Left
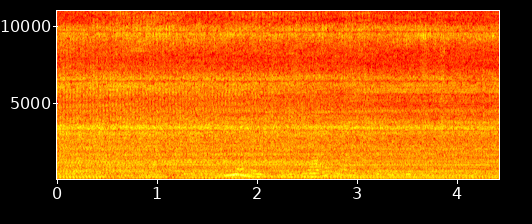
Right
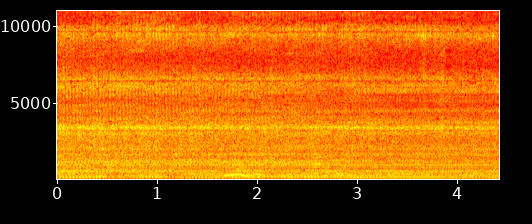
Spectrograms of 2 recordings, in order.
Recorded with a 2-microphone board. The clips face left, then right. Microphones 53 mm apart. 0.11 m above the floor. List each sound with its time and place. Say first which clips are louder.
1.7 s a woman speaking: left 3 dB; 30° left (ahead or behind), 8 m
